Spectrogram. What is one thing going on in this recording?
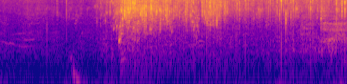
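Water splashes from a raised cup.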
